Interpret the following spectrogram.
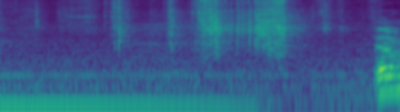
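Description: A low steady hum that cuts off about a second and a half in, with a brief rustle about a second in as a cable is handled.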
